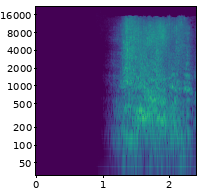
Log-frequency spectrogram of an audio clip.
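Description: A lion's roar in the manner of the MGM logo roar: silence, then a loud, rough roar that swells in about a second in.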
